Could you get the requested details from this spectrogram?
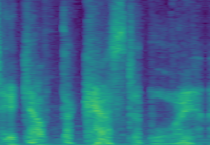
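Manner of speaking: guttural voice. Game master voicing someone calling from another part of the woods, guttural voice. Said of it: "you hear in a guttural voice".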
